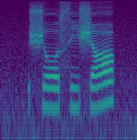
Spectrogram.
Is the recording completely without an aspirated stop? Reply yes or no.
yes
